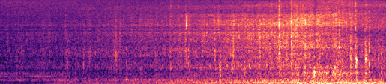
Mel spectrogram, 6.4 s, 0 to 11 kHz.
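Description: Jeep Renegade with its 1.0-litre three-cylinder turbo petrol engine driving on a gravel road, engine and tyre noise growing steadily louder as it approaches and passes close by.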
